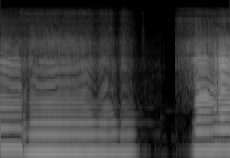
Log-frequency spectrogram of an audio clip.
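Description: Tenor saxophone holding a long low note that fades out a little past a second in. After a brief gap the playing starts again at the very end.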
